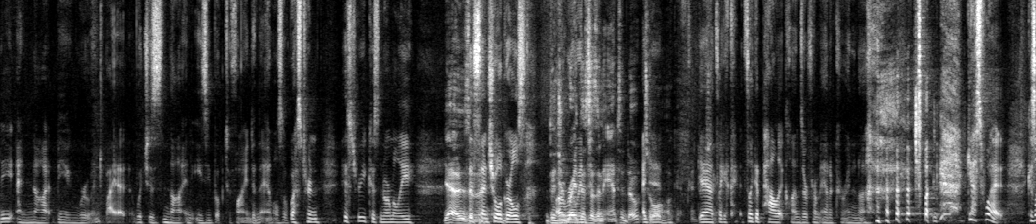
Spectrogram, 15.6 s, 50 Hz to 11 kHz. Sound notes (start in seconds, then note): 13.1 laughs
